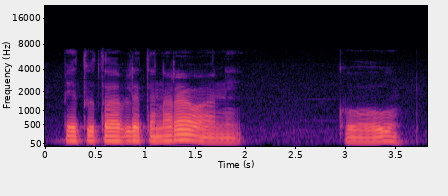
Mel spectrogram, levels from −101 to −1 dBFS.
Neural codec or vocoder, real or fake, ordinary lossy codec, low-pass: none; real; none; 7.2 kHz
